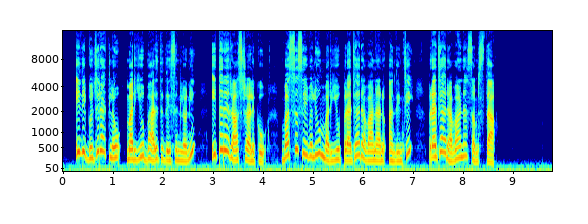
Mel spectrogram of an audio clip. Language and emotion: Telugu, neutral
